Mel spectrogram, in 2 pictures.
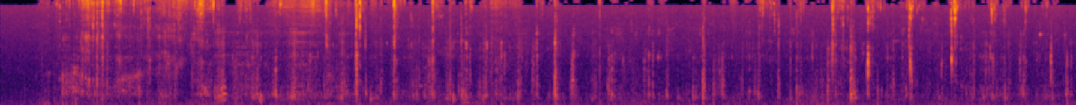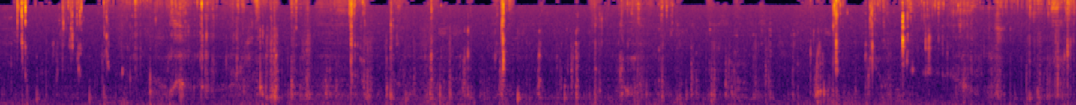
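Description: Close-miked eating of crispy breaded fried chicken wings dipped in sauce: crunching bites and chewing, with many sharp crackles throughout.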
